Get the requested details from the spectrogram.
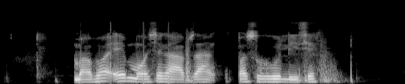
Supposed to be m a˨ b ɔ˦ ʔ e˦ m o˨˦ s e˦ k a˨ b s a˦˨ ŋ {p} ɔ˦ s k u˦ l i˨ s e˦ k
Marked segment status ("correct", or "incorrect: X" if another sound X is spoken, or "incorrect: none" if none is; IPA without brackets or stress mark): correct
